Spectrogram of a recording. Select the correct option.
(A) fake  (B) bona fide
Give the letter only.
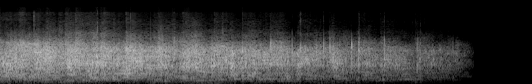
A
